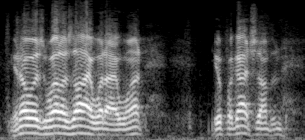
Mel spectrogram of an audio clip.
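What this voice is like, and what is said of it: Breathless, out of breath. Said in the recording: “I'm all out of breath.”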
